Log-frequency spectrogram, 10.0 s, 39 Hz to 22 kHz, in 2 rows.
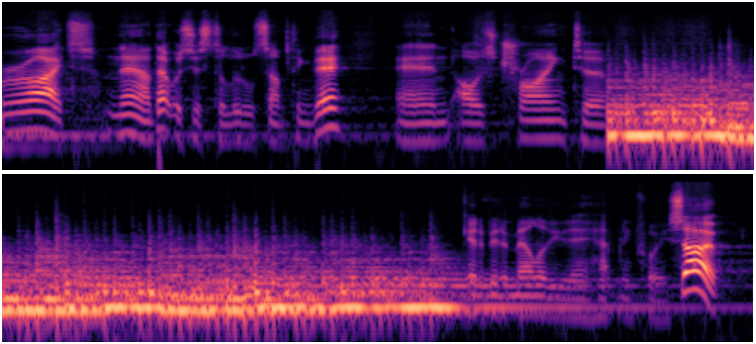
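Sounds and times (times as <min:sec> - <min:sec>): tom-tom drum roll: 0:04.0 - 0:09.5.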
